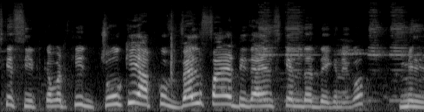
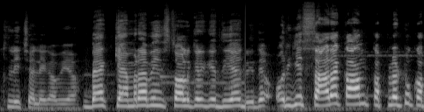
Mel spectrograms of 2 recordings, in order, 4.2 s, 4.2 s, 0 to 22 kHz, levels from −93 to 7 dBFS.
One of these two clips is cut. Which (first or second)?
second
